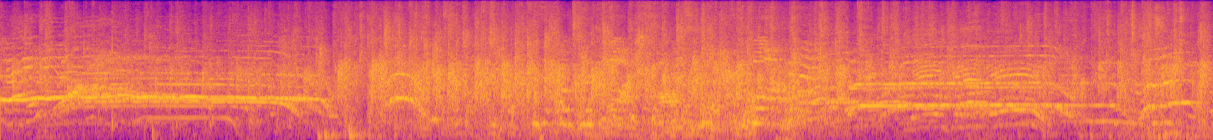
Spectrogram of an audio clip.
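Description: An awards show audience claps and cheers loudly and steadily, with shouts and whoops rising over the dense applause throughout, and some voices mixed in.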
